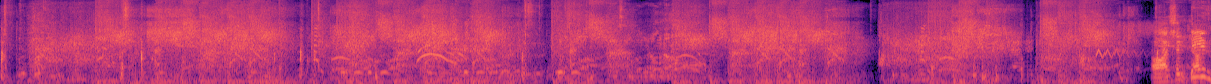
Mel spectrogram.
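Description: Video game punches and blasts land in rapid bursts.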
